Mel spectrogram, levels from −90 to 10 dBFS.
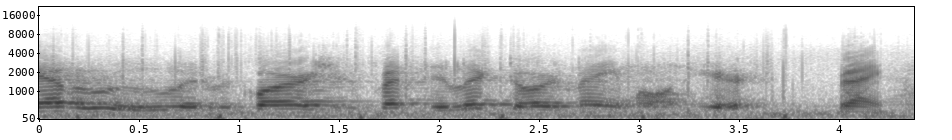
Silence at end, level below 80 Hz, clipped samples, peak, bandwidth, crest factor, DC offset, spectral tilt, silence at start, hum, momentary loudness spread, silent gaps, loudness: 0 s; -44 dBFS; under 0.1%; -6 dBFS; 8.2 kHz; 18 dB; under 0.1%; -7.5 dB/octave; 0 s; none; 7 LU; none; -23 LUFS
